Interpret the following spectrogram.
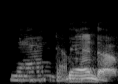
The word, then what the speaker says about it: Nandam: it's the same and then did i say it right nandam nandum yeah you did it perfect you did all right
